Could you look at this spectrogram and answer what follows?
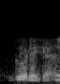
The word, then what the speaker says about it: Gudegast: And your German name was Hans Gudegast. Gudegast. No. You pronounced it very correctly.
